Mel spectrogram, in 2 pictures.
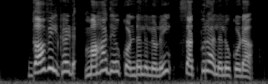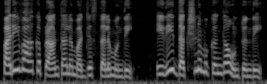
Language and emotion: Telugu, neutral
